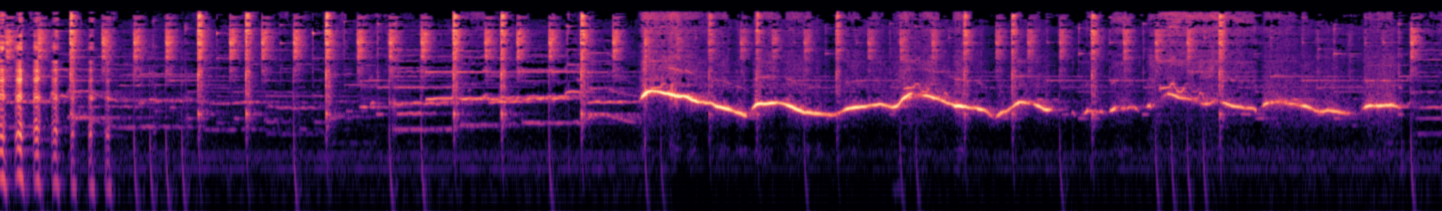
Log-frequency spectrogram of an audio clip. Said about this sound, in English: I bet you didn't know I could whistle.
